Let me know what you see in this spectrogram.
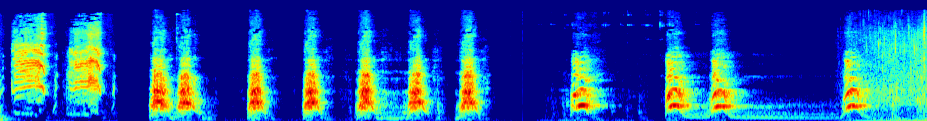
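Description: A dog barking: about eleven short, single barks, coming about two a second at first, then more spaced out. Three higher, drawn-out calls come before them in the first second.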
